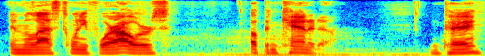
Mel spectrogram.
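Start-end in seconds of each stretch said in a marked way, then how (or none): none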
